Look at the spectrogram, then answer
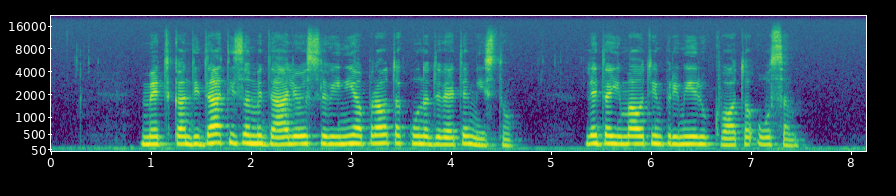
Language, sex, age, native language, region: Slovenian, female, 50-59, Slovenian, Gorenjska region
